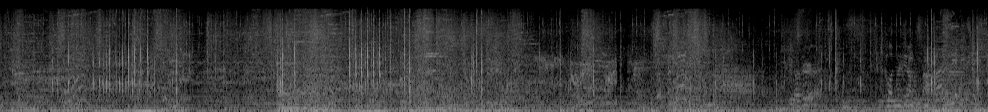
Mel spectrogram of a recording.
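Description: Game spell effects whoosh and crackle in quick bursts.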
